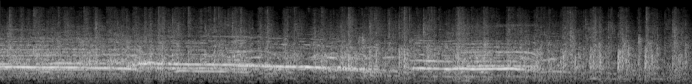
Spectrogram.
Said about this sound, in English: that's been the biggest applause we've had all year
